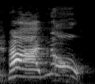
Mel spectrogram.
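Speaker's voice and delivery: very high, loud wail; cried refusal. A narrator's reading. La L seeing the paper at her eyes, crying out. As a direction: cry out in protest.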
